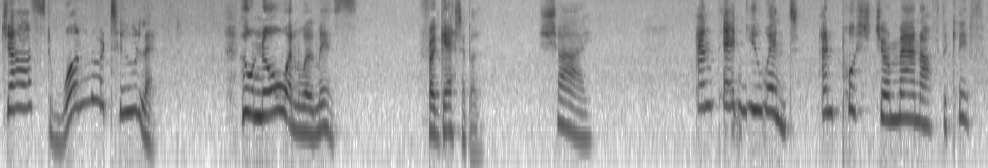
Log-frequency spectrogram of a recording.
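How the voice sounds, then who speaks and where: An actor with an Irish accent playing a possessed coach tour guide, sinister, theatrical and taunting, in an audio drama. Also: male voice, very high-pitched, huge pitch swings, takes it slowly, pauses often, full character voice, rough recording. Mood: mocking.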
